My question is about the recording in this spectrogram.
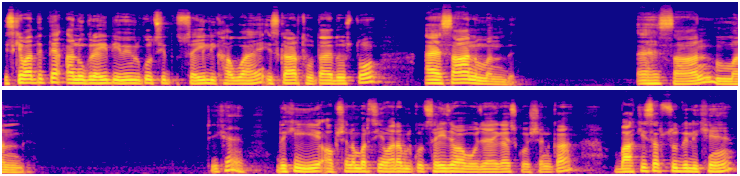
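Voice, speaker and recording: A male teacher working through an exam paper, repeating words slowly to spell them out and asking his viewers questions. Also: a little high, flat delivery, a little mellow. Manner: slow, stretched repetition of words to spell them out; addresses viewers as friends, asks them questions. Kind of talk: exam paper walkthrough lesson.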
